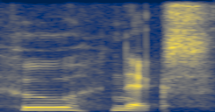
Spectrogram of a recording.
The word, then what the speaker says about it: Whonix: just be very specific and it's so it's pronounced who nix it's a the combination of two words so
